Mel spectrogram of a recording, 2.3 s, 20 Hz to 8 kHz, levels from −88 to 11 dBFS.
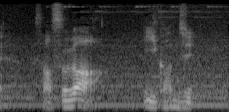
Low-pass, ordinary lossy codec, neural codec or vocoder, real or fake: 7.2 kHz; none; none; real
